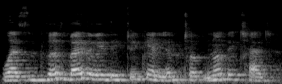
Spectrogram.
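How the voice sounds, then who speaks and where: A woman's voice: mid-range voice, brisk, warm tone, dull audio, a little hiss or hum. A middle-aged woman with a South African accent tells a story casually, acting out bits of dialogue and repeating phrases for emphasis. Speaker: YouTuber's mother telling a story as guest. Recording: roomy, echoing indoor sound.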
